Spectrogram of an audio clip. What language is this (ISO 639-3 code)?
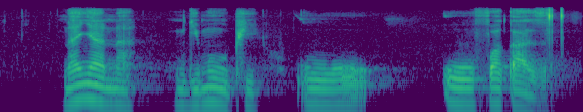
nbl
